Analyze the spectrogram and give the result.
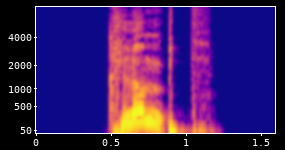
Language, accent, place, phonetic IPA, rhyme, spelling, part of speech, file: German, Germany, Berlin, [klʊmpt], -ʊmpt, klumpt, verb, De-klumpt.ogg
- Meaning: inflection of klumpen: 1. third-person singular present 2. second-person plural present 3. plural imperative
